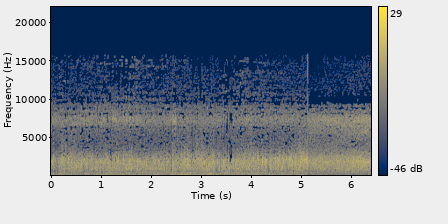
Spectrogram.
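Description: Wind buffeting the microphone of a camera carried along on a moving bicycle: a steady rushing noise that eases slightly about five seconds in.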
